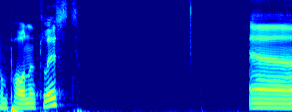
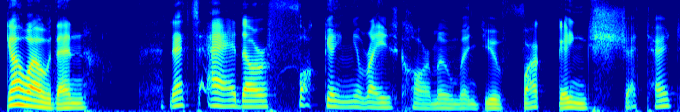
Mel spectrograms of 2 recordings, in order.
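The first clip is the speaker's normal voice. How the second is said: higher, drawn-out mock British accent; British impression; 3 semitones higher, slower than usual. Streamer showing off a British impression to chat, drawn out. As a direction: put on a slow British accent. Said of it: "British impression there".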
